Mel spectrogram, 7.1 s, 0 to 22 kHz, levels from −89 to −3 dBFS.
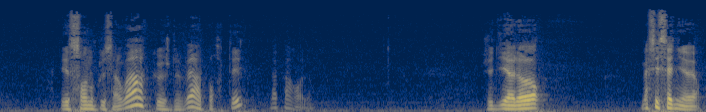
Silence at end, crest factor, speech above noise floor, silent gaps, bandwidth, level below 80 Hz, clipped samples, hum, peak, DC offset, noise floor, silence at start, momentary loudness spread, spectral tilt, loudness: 0.05 s; 22 dB; 33 dB; none; 15.5 kHz; -54 dBFS; under 0.1%; none; -10 dBFS; under 0.1%; -62 dBFS; 0.6 s; 25 LU; -5.5 dB/octave; -30 LUFS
